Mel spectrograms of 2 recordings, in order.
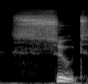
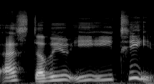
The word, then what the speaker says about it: suite: Actually, the correct pronunciation is exactly the same as SWEET.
